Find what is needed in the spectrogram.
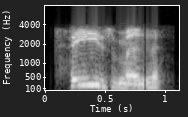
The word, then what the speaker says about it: Theismann: Listen, Joe Theismann changed the pronunciation of his name at Notre Dame. – Yes. – So it rhymed with Heisman, which he did not win.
